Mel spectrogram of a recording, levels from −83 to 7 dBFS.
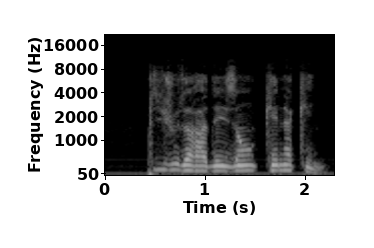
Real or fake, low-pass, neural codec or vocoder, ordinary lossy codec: real; 10.8 kHz; none; MP3, 96 kbps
